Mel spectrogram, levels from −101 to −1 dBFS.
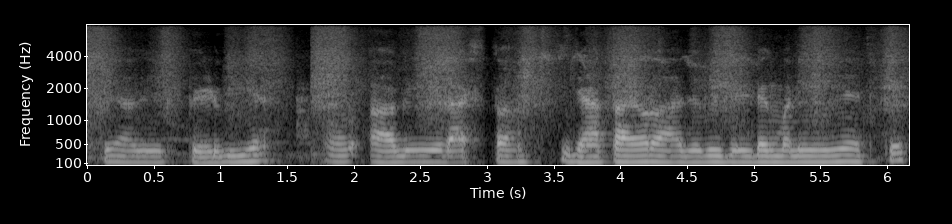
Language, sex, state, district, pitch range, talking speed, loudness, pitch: Hindi, male, Uttar Pradesh, Hamirpur, 120-130 Hz, 185 wpm, -41 LUFS, 125 Hz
